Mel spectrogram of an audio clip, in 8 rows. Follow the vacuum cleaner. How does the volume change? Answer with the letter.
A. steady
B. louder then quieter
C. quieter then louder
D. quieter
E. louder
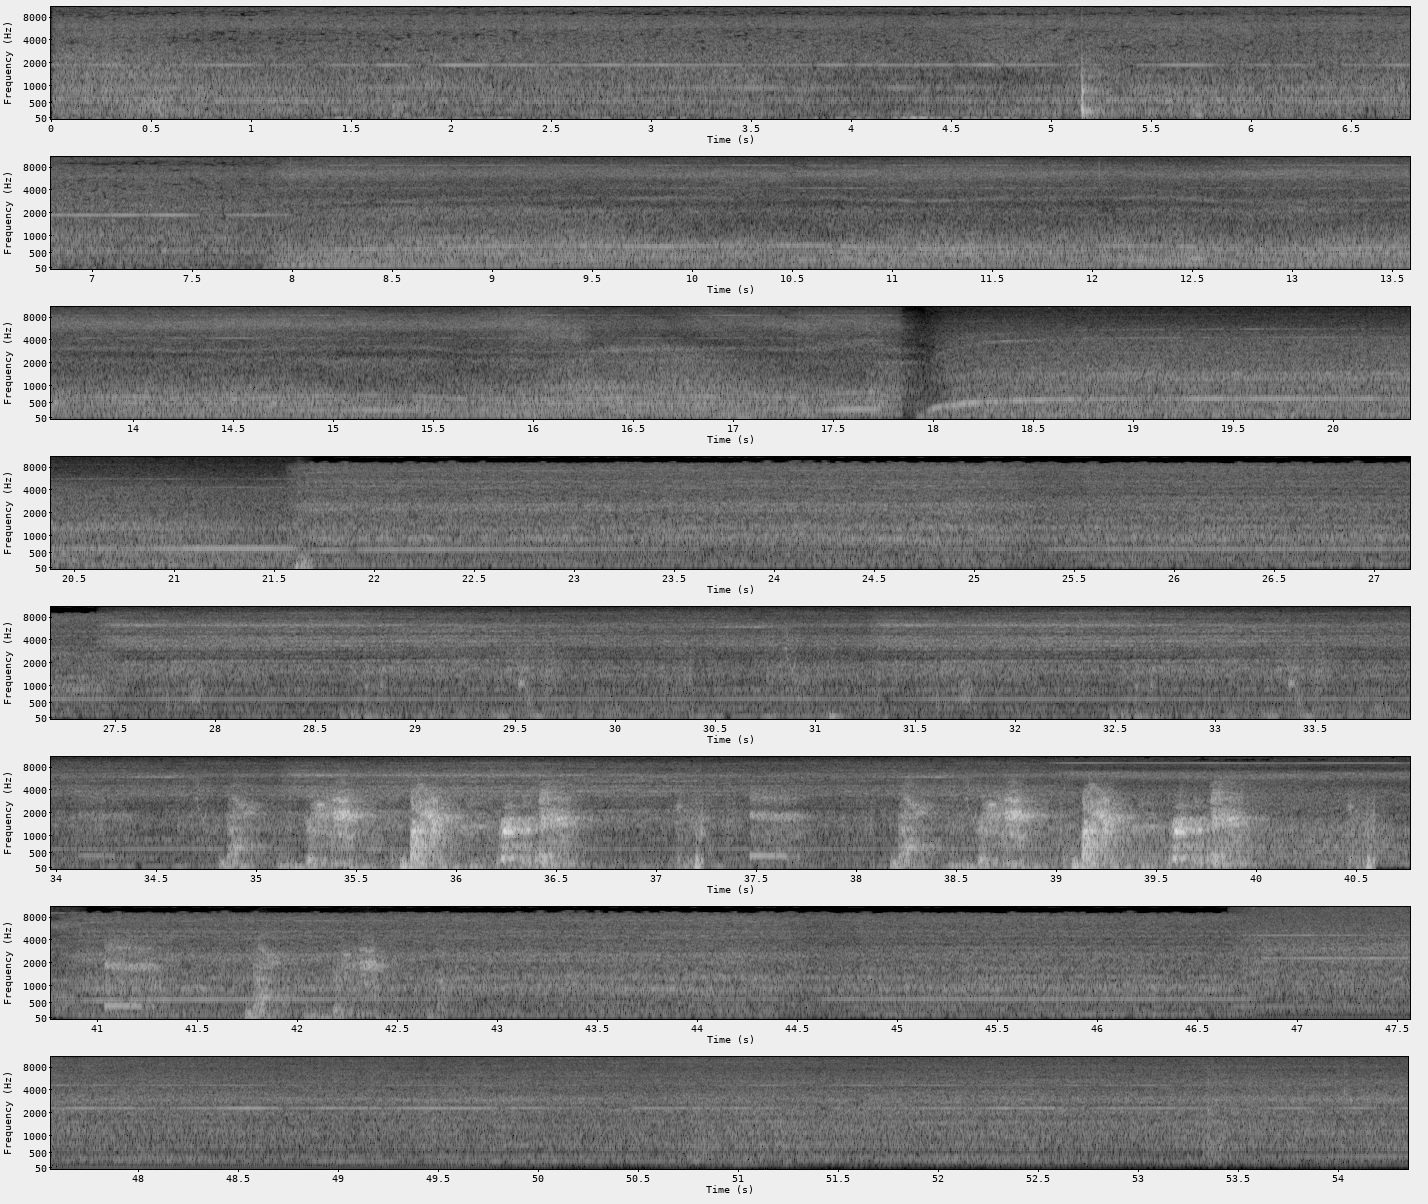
A.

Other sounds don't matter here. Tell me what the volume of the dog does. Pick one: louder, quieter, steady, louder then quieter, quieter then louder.
quieter.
